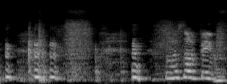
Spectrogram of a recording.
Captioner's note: laughs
